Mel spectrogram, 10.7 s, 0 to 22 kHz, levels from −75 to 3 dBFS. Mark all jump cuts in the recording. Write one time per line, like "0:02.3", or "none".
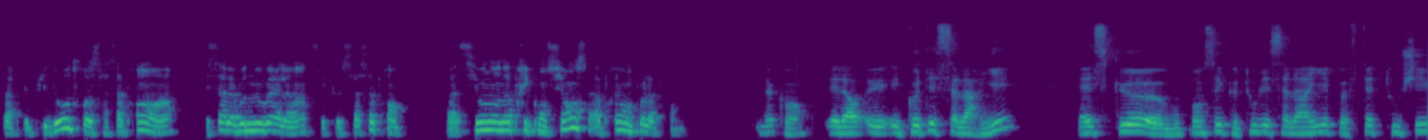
none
